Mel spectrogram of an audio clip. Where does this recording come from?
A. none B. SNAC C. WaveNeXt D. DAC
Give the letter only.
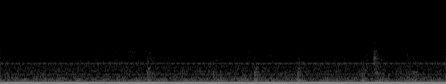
A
